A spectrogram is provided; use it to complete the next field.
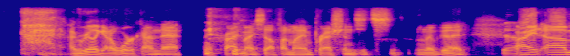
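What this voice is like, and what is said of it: Usual voice. Nothing is said of it.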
